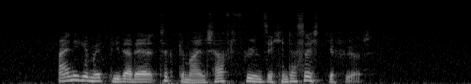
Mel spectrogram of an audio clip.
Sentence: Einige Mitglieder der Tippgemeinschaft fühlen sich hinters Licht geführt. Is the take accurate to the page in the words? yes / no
yes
